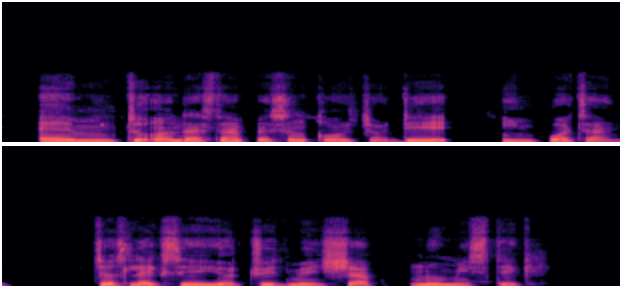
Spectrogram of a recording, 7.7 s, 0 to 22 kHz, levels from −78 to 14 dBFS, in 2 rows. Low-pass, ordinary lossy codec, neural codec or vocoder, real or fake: 10.8 kHz; none; none; real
